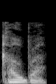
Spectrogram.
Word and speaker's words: Cobra: Anyway, we did a thing for uh Cobra Beer, but I pronounced it Cobra. And she took me to one side. I said, "Ian, I think it's pronounced Cobra."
